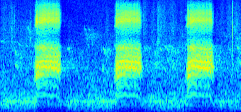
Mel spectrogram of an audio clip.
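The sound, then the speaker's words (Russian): A crow cawing: three loud, harsh caws, evenly spaced and each about a third of a second long, ring out alone against a faint, quiet background. “Еще один способ отличить ворона от вороны — это голос. Ворона каркает вот так.”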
